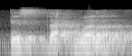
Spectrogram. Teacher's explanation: واو ہونٹوں کی نا تمام گلائی سے ادا ہوگی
